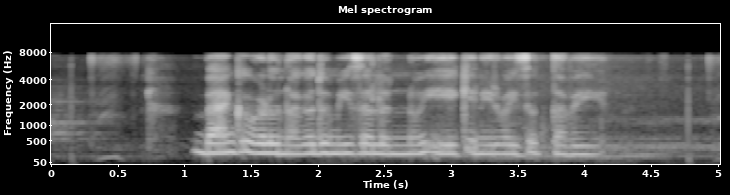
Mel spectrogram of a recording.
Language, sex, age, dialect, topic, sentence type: Kannada, female, 36-40, Mysore Kannada, banking, question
